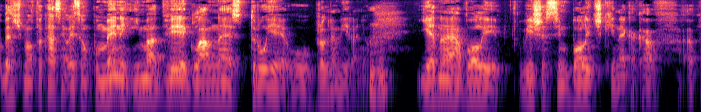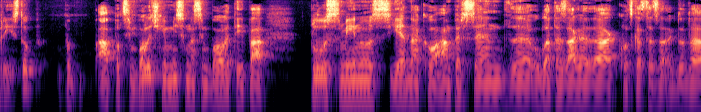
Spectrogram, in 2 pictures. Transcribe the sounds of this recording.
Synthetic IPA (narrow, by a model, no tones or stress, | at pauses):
bjesimt͡ʃuimalot̪okasnijealɾet̪imopome̞niʔimad̪ʋieɡlˠaʋne̞st̪ɾuːjeupɾo̞ɡɾamiːɾa̰ɲṵ | jed̪najaʋo̞liʋiʃesimbo̞lit͡ʃkʰine̞kaka̰ʋpɾiːst̪up | apod̪simbo̞lit͡ʃkimːislimnasimbolet̪iːpa | plˠusmiːnusjed̪nakʰo̞ampeɾsend̪uɡlˠat̪azaːɡɾed̪akot̪skast̪azaɡɾed̪a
